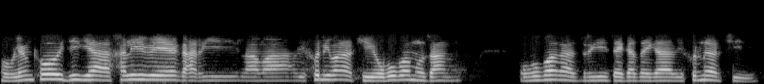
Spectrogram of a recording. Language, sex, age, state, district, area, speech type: Bodo, male, 18-30, Assam, Chirang, urban, conversation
